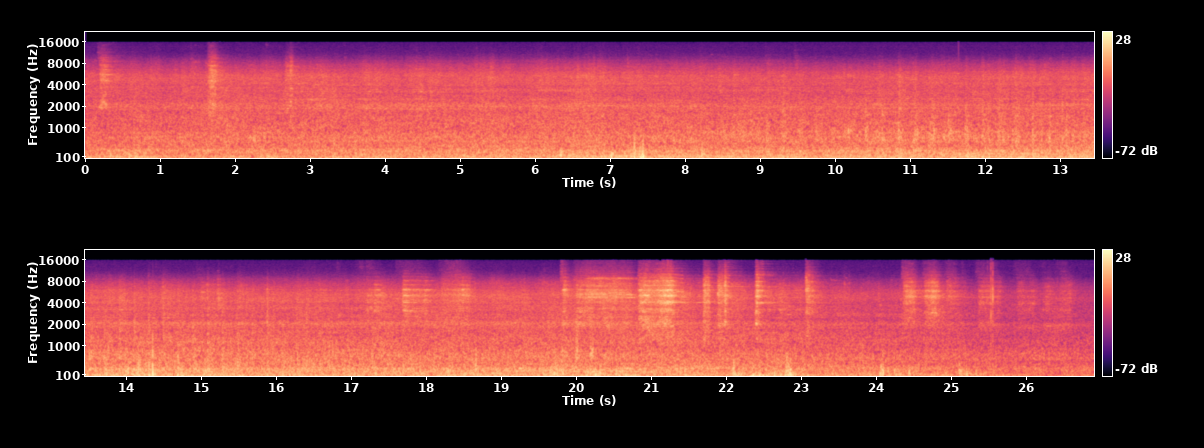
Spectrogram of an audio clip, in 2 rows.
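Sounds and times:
train wheels squealing: 0:17.2 - 0:18.7, 0:19.8 - 0:23.3, 0:24.4 - 0:26.8.

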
